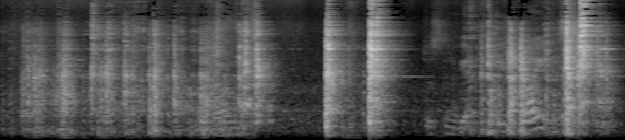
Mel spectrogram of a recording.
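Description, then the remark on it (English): Plates and cutlery clatter as fish pie and vegetables are dished up onto three plates: a busy, irregular run of clinks and knocks, with a pause midway before two sharp ceramic bangs and more scraping, clattering dish handling. “I think this is probably ready to be dished up now.”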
